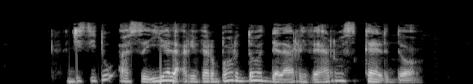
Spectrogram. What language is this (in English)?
Esperanto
